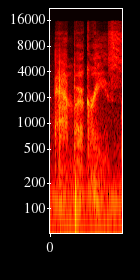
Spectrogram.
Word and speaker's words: ambergris: oh and agree sorry the s is silent ambergris oh really chris my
